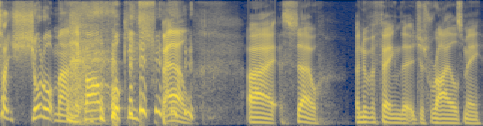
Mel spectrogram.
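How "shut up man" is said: ordinary talk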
